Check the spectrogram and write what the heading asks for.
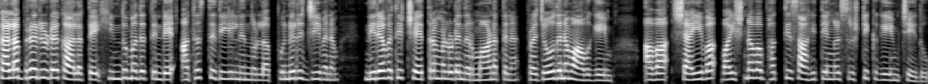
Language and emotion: Malayalam, neutral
